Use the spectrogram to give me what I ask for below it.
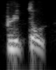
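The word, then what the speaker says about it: Pluton: in English, in French, the planet is Pluto. P L U T O N. So you add an N at the end.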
